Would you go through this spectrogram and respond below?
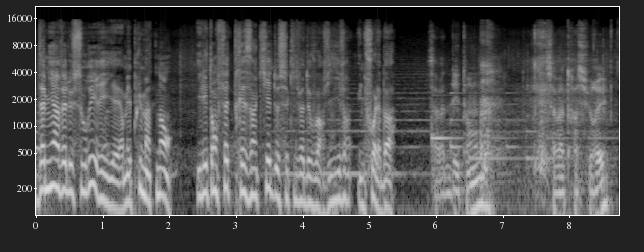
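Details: Adult narrator, French; ordinary fluent speech.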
